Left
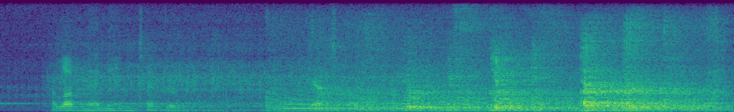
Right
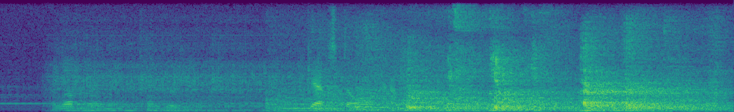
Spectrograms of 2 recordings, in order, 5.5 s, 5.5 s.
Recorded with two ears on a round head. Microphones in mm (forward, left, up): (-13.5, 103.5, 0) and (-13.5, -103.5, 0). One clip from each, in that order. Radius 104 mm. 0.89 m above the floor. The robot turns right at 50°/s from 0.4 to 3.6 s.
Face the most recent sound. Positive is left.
turn(degrees=15)  # may be behind; listen again after turning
